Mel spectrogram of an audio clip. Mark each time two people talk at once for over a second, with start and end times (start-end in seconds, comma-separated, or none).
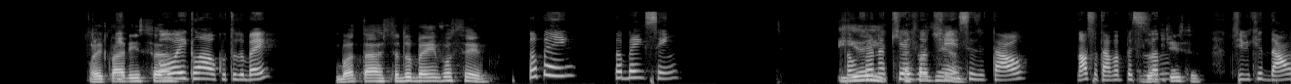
8.4-9.7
